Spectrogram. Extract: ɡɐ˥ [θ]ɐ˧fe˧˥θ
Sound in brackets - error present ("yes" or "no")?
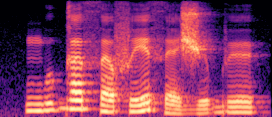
no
